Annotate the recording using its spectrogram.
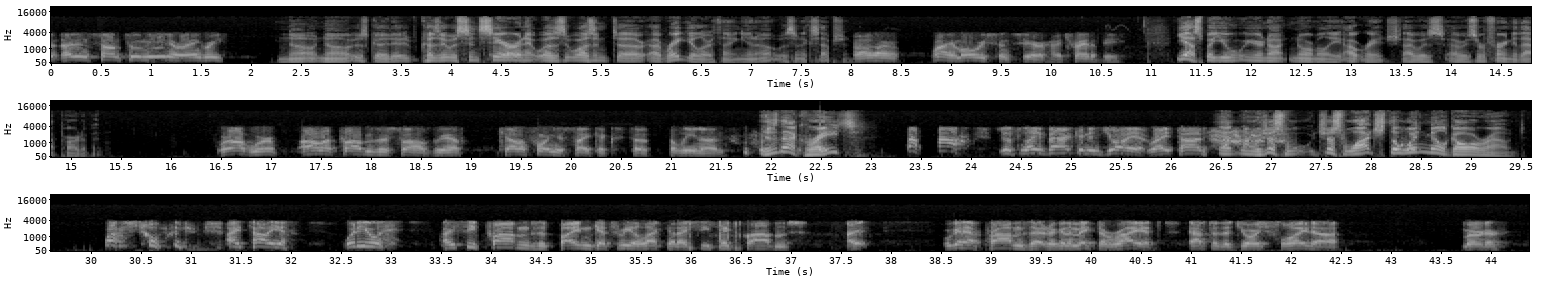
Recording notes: we take lots of phone calls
